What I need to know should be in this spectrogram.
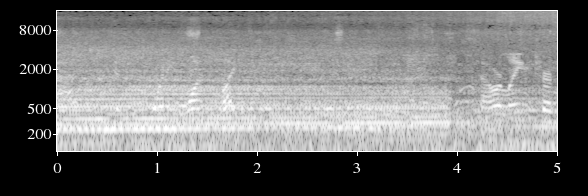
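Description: Race car engines roar down a drag strip.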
